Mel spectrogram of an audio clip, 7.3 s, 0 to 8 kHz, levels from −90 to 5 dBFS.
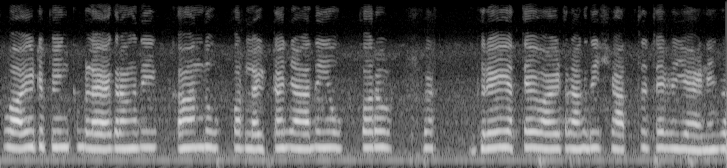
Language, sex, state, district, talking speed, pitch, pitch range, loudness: Punjabi, male, Punjab, Fazilka, 155 wpm, 245 Hz, 235-255 Hz, -16 LUFS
